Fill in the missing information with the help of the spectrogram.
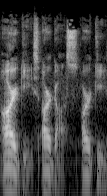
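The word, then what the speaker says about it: Arges: Their names were Brontes, Steropes, and Argos, literally translated to thunder, lightning, and brightness. And yes, dude, that's exactly how they're pronounced.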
